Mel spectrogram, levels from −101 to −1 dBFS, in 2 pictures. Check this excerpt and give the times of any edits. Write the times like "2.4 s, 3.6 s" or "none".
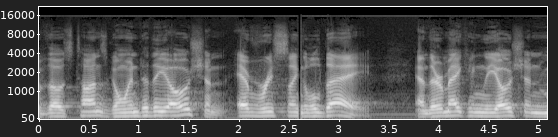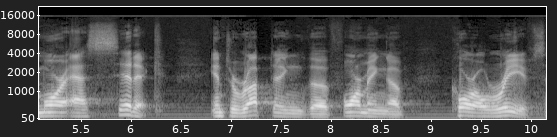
6.4 s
